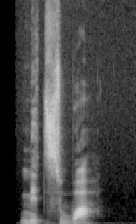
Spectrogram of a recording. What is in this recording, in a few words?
"mizwah", Hebrew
